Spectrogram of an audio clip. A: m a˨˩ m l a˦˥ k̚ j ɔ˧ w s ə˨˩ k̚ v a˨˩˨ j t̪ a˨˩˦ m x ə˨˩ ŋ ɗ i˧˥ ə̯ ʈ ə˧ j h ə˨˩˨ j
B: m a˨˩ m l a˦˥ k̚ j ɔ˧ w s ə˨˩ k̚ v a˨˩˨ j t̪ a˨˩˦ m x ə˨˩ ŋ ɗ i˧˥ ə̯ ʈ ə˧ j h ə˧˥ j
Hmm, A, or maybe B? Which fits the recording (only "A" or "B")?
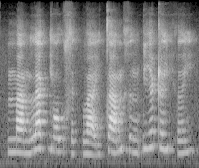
B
